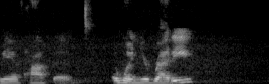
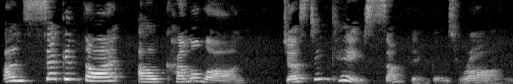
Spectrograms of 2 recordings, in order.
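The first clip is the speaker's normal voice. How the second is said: louder, blustering know-it-all father bear; boastful Papa Bear; 6 semitones higher, 5 dB louder than usual. Acted. Father bear brushing off the scouts' guidebook, boastful. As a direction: scoff at the book with bravado.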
